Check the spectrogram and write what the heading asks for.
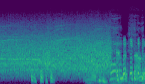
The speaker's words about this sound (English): Dude, I'm telling you, this soundboard has so many effects. It's crazy. I told you I like making crowds cheer.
